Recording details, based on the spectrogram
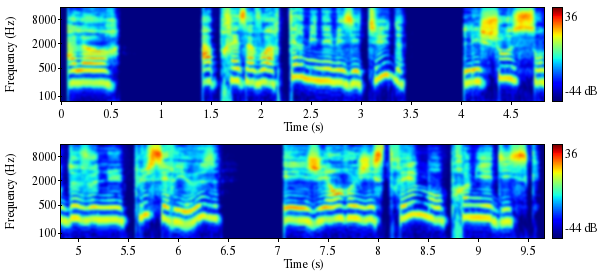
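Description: An actress voicing a young female Belgian pop singer being interviewed, speaking slowly and clearly in a scripted exam dialogue. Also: on the high side, no echo, clean studio sound. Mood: friendly. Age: young adult. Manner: slow, clear, carefully articulated.

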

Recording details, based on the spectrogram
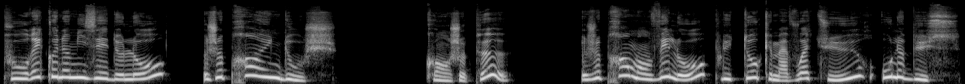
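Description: A young woman student in a scripted listening exercise. She speaks slowly, with warm, mellow colour and a lively rise and fall. The sound is dry and close. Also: high voice, dry recording, full character voice. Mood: earnest. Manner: slow, carefully spoken. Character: young woman student talking about the environment. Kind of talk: scripted exam listening dialogue.

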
